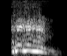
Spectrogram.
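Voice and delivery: a sharp, loud throat clear. Real, not acted. Podcast host clearing his throat while signing off. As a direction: clear the throat hard mid-sentence. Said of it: "I wasn't getting emotional".

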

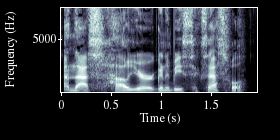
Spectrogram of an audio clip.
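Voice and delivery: normal talking voice

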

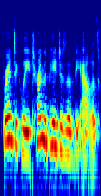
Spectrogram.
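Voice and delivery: ordinary delivery

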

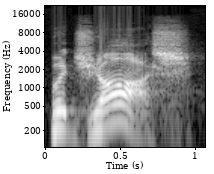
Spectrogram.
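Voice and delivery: slow, dramatic results reveal; winner announcement. Acted.

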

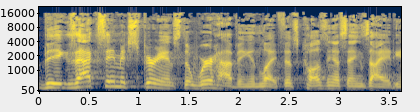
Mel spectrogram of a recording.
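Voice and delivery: normal talking voice

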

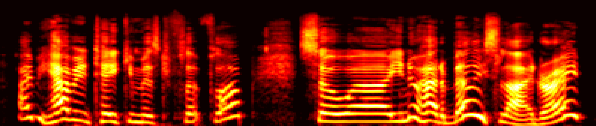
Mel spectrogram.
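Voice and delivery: very high, loud, eager penguin; squeaky little penguin, keen to help; Layla. Acted.

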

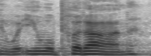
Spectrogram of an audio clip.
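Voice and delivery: ordinary delivery

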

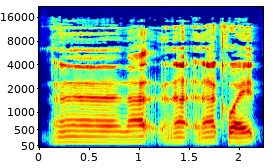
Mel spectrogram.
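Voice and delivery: retold reluctant "not quite"; awkward hedging. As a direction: hesitantly break it to her. Acts himself awkwardly correcting the mom.

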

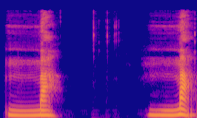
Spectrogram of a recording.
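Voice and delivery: "ma" alone, plain M and open ah; "ma" modelled clearly with an ah vowel; isolated syllable demo. Shown as a demonstration. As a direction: say "ma" as a separate syllable, then repeat it. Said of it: "So in our first syllable".

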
